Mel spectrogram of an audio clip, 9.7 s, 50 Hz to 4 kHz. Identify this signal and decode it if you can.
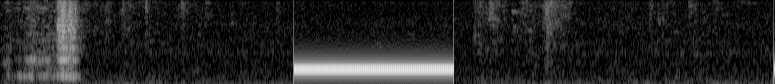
Ringback tone (North America), 440 + 480 Hz.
